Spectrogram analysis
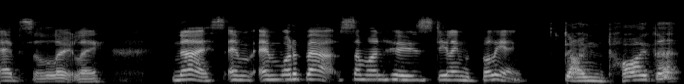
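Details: Adult speaker; typical speech.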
